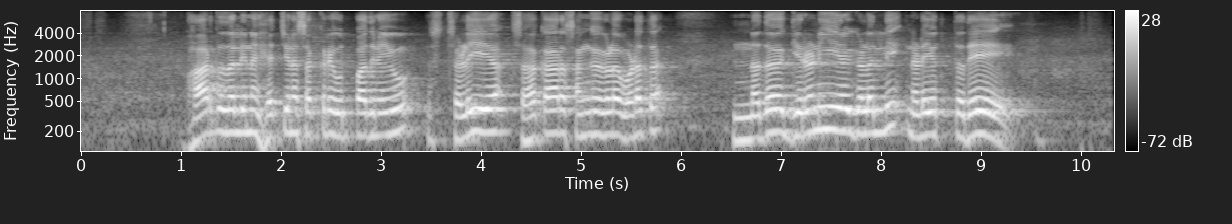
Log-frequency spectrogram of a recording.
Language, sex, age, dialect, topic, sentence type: Kannada, male, 56-60, Dharwad Kannada, agriculture, statement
